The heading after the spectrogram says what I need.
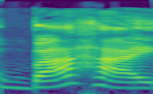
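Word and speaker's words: bahay: Shir said I always make a mistake with bah and so bahigh is house buhai is your life.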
